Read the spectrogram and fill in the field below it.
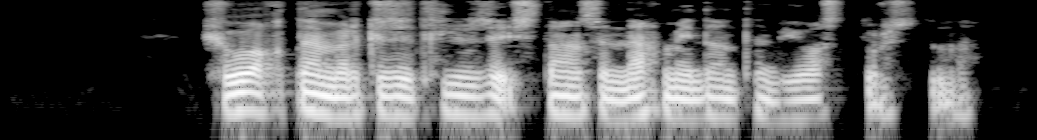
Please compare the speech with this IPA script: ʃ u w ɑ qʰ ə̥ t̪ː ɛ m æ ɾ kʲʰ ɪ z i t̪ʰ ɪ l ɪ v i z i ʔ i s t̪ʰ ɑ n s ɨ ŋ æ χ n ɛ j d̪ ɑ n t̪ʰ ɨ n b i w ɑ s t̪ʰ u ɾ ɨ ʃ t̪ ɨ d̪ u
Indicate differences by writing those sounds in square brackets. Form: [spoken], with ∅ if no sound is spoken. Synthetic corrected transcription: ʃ u w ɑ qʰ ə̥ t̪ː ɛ m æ ɾ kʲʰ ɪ z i t̪ʰ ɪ l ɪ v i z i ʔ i s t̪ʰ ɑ n s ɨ [n] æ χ [m] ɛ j d̪ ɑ n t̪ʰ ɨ n b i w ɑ s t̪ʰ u ɾ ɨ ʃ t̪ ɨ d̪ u

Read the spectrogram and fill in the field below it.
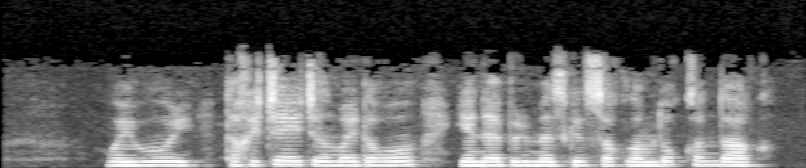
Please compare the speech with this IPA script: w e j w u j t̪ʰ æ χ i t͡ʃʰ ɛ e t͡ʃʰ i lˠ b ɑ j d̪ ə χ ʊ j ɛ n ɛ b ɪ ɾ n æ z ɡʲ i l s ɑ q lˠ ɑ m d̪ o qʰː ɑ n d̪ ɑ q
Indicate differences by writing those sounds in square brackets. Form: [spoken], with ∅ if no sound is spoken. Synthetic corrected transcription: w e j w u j t̪ʰ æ χ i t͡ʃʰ ɛ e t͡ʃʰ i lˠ [m] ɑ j d̪ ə [ʁ] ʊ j ɛ n ɛ b ɪ ɾ [m] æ z ɡʲ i l s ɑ q lˠ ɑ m d̪ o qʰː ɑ n d̪ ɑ q

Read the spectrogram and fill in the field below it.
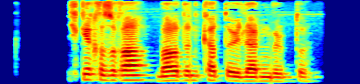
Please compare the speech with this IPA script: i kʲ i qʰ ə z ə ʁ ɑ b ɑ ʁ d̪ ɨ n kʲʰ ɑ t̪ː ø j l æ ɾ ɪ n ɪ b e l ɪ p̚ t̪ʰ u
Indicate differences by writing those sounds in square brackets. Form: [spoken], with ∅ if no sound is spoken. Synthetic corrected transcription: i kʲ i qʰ ə z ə ʁ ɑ b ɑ ʁ d̪ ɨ n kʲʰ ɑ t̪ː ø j l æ ɾ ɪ n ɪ b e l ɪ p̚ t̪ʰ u

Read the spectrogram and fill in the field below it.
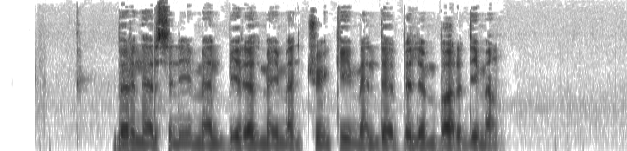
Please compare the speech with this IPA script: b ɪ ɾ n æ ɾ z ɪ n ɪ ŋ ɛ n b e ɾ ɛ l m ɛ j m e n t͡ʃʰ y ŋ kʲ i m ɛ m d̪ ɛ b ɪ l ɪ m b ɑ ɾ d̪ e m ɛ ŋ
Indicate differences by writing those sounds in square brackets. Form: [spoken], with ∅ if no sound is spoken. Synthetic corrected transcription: b ɪ ɾ n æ ɾ [s] ɪ n ɪ [m] ɛ n b e ɾ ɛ l m ɛ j m [ɛ] n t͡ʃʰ y ŋ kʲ i m ɛ [n] d̪ ɛ b ɪ l ɪ m b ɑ ɾ d̪ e m ɛ ŋ

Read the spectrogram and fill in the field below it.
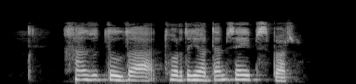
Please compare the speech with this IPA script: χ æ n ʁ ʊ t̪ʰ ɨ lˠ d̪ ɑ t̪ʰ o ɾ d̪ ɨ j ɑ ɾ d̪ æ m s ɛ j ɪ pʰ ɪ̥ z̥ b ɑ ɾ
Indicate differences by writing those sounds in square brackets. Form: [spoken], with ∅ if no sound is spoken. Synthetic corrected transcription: χ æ n [z] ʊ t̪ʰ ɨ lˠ d̪ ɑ t̪ʰ o ɾ d̪ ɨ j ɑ ɾ d̪ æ m s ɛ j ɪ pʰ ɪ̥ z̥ b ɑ ɾ

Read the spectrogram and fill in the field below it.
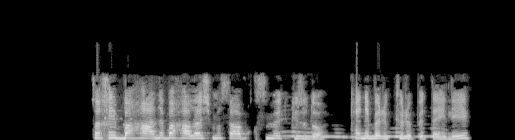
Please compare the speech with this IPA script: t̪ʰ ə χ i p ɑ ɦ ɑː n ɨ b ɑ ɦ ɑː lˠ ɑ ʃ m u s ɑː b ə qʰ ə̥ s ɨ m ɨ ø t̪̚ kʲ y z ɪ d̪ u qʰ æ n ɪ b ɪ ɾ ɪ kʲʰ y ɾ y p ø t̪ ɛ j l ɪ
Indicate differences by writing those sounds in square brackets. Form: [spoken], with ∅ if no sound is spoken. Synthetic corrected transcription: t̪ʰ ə χ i [b] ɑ ɦ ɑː n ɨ b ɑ ɦ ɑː lˠ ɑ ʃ m u s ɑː b ə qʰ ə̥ s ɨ m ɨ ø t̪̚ kʲ y z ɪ d̪ u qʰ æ n ɪ b ɪ ɾ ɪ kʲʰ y ɾ y p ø t̪ ɛ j l ɪ

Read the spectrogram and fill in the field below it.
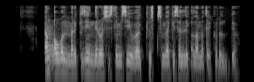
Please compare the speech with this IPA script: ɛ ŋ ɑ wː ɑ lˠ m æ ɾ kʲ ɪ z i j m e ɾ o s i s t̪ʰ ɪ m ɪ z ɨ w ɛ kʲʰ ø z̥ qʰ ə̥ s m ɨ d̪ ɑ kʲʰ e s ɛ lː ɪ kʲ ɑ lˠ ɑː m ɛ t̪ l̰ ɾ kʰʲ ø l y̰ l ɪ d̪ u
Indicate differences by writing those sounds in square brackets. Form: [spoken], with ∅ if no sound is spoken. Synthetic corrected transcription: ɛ ŋ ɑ wː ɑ lˠ m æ ɾ kʲ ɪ z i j [n] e ɾ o s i s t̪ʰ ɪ m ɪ [s] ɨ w ɛ kʲʰ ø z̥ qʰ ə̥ s m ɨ d̪ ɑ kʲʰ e s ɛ lː ɪ kʲ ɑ lˠ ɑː m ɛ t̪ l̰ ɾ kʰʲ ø [ɾ] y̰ l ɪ d̪ u

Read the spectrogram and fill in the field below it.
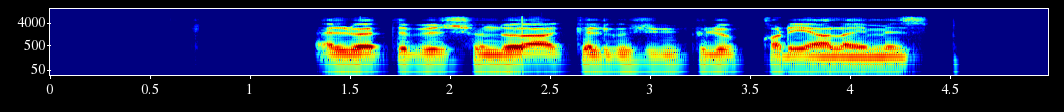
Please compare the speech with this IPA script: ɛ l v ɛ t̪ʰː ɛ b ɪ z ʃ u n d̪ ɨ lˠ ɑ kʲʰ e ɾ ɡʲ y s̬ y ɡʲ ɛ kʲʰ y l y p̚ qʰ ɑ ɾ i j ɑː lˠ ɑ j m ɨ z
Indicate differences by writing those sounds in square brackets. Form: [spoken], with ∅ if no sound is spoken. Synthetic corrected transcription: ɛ l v ɛ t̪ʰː ɛ b ɪ z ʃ u n d̪ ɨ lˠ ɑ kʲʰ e [l] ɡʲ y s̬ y ɡʲ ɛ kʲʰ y l y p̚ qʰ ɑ ɾ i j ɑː lˠ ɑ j m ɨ z

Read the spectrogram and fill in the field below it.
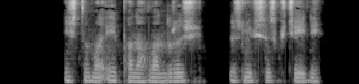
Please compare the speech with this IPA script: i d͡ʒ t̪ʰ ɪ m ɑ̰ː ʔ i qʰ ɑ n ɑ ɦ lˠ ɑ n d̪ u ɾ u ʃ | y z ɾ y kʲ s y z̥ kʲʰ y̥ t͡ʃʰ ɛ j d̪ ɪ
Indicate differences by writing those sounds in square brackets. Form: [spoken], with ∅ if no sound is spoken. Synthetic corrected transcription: i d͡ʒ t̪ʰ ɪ m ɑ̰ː ʔ i [pʰ] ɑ n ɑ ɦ lˠ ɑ n d̪ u ɾ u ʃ | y z [l] y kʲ s y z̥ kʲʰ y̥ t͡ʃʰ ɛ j d̪ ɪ

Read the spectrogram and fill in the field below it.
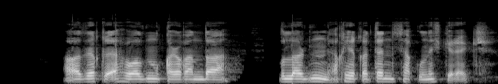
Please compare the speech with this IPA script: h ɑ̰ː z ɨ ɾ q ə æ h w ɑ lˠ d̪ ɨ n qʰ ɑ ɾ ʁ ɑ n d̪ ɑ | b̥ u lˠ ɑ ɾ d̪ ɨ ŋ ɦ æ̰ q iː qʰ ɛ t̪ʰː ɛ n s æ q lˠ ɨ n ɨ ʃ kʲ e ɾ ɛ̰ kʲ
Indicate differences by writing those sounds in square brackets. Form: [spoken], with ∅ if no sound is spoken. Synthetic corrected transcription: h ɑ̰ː z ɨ ɾ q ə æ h w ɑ lˠ d̪ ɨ n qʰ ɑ ɾ ʁ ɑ n d̪ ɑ | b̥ u lˠ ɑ ɾ d̪ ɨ [n] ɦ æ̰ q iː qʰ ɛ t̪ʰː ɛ n s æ q lˠ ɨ n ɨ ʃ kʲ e ɾ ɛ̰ kʲ

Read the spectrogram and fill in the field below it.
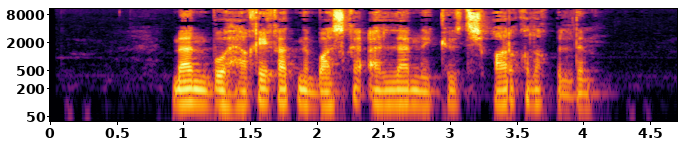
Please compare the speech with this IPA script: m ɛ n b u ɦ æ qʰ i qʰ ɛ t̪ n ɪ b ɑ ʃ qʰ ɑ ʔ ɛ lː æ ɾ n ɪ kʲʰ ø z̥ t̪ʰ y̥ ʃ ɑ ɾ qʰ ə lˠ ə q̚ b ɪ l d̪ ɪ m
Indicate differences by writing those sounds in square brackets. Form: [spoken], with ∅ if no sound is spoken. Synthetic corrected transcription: m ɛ n b u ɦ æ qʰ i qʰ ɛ t̪ n ɪ b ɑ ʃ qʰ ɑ ʔ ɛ lː æ ɾ n ɪ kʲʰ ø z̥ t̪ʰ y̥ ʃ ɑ ɾ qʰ ə lˠ ə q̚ b ɪ l d̪ ɪ m

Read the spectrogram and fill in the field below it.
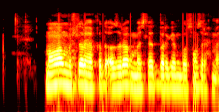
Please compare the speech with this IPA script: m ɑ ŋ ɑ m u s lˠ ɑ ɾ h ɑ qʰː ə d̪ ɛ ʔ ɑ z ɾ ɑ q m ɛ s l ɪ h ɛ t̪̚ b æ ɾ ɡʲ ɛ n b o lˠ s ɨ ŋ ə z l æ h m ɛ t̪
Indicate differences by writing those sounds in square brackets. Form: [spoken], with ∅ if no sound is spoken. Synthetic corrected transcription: m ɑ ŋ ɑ m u [ʃ] lˠ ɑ ɾ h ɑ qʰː ə d̪ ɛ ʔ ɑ z ɾ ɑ q m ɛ s l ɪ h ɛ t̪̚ b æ ɾ ɡʲ ɛ n b o lˠ s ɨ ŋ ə z [ɾ] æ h m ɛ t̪

